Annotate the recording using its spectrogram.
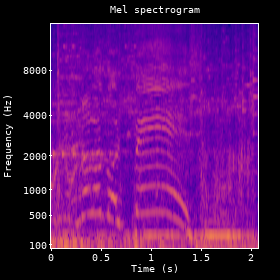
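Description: A glass vase full of water beads shattering under a car tyre, the beads scattering. Over it a voice gives two long rising-and-falling cries, with background music.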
